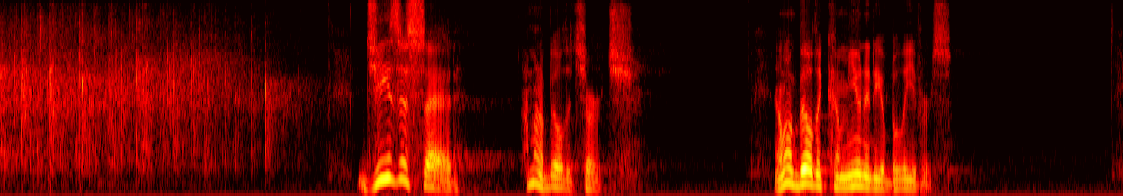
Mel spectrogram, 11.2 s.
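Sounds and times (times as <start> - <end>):
audience applause: 0.0 - 3.0
speech: 3.6 - 6.4, 7.7 - 9.6.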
